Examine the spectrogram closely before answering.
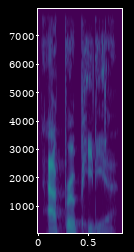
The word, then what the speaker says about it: Appropedia: It's pronounced and and I take full blame for this, but it's pronounced apppropedia. Appropedia.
